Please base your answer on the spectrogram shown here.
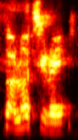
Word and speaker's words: Oloture: Oloture is a film about a naive. I'll hold you there. Say that again. It's called what? Oloture. Oloture. It's the same thing you're pronouncing, actually. Yes.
